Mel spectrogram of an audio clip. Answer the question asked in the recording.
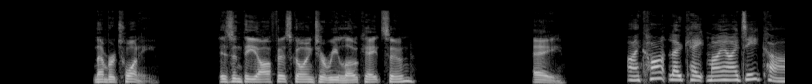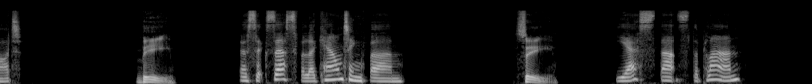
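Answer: C: Yes, that's the plan.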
